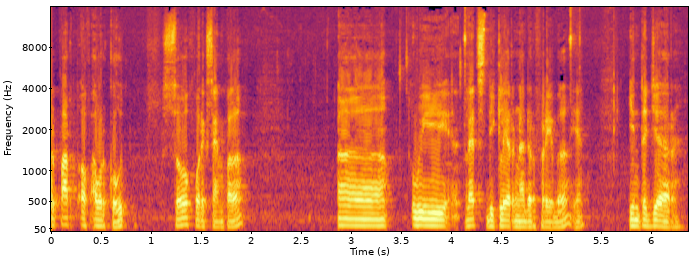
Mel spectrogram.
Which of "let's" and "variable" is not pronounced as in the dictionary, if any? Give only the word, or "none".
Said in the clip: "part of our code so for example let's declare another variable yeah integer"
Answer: variable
